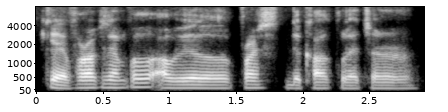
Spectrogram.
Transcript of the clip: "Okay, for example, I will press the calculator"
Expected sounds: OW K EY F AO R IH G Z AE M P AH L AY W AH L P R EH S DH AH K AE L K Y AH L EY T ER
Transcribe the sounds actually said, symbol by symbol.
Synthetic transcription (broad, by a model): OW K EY F AO R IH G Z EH M P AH L AY W AH L P R EH S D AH K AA L K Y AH L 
